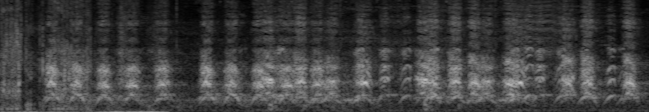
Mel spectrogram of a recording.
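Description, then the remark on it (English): A dog barks and whimpers in a rapid, agitated series of yips and short cries, fairly loud, continuing almost without pause for several seconds with no talking. “In slow motion, I saw the nearest dog's eyes pop out of its head, as if some invisible hand was squeezing the back of its skull.”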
